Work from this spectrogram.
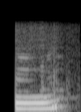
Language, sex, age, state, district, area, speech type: Urdu, male, 18-30, Bihar, Purnia, rural, conversation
